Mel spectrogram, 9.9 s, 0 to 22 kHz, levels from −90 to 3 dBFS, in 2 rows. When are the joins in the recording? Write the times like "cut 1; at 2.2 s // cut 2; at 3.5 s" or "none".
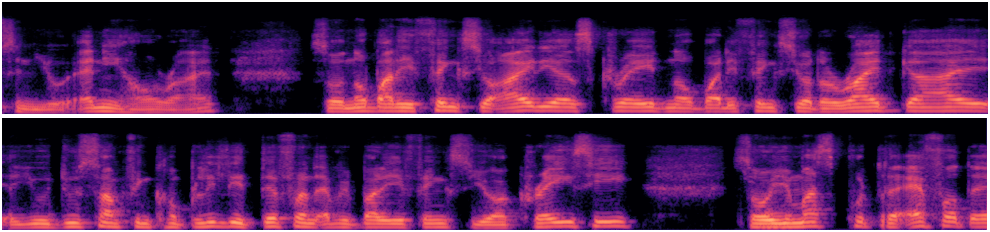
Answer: none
